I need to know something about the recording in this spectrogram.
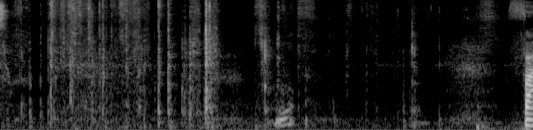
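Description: Tarot cards being handled: soft slides and light clicks as cards are drawn from the deck and laid on a cloth mat, with a brief faint hum from a voice about two seconds in.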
